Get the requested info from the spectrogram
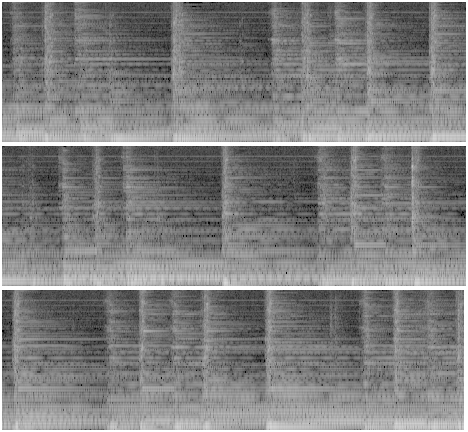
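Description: Background music: a plucked and strummed acoustic guitar piece with many quick notes in a steady flow.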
